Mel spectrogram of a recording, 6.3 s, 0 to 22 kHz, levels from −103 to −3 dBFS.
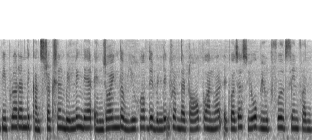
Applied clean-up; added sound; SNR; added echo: neural mask model Resemble Enhance denoiser.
